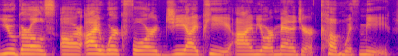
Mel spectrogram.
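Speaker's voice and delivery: very slow, drawn-out, deep intimidating bass voice. Retelling a stranger approaching the girls, in a very deep voice. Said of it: "he's got like a very deep voice".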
